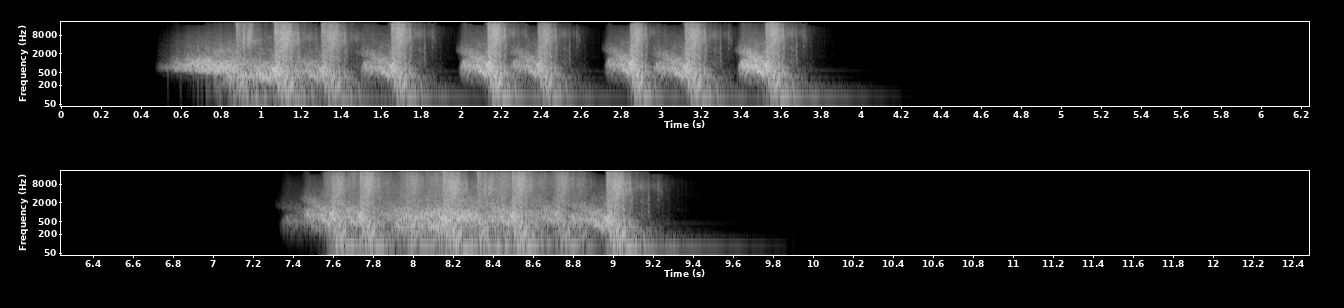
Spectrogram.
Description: На этой странице вы найдете высококачественные записи звука выстрела из лука, свиста летящей стрелы и ее попадания в мишень.
Стрелы летят и втыкаются в дерево выстрелы из длинного лука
